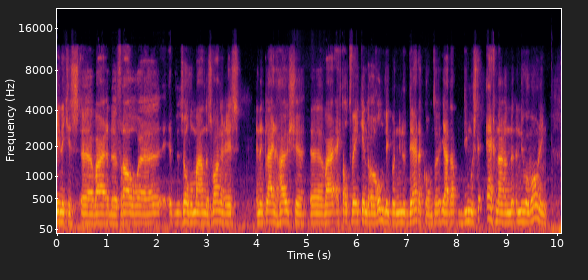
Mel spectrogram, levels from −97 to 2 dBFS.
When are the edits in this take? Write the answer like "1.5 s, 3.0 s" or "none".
none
